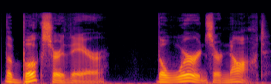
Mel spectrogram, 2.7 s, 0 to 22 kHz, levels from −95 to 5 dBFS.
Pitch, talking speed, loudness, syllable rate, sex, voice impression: 100 Hz, 155 wpm, -19 LUFS, 5.2 syllables/s, male, very masculine, slightly middle-aged, very thick, tensed, powerful, slightly bright, very soft, slightly clear, fluent, raspy, very cool, intellectual, refreshing, sincere, very calm, very mature, very friendly, reassuring, unique, slightly elegant, wild, slightly sweet, lively, kind, slightly intense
